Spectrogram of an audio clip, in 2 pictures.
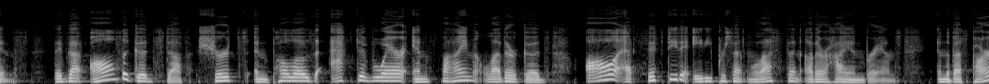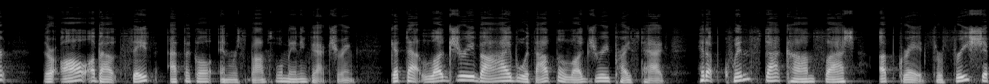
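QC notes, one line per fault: Throughout: imaging from linear upsampling. The speech sounds like it started at 8 kHz and was raised to 44.1 kHz by straight-line interpolation between samples, which filters poorly. The real band stops at 4 kHz and its top end is dulled, while a mirrored copy of it sits between 4 and 8 kHz, about 25 dB below the speech. That copy gives sibilants a faint metallic shimmer instead of genuine air.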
